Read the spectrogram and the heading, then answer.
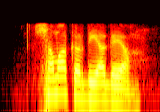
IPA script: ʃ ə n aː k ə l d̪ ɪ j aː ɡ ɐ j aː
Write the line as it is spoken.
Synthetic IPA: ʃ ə m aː k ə ɾ d̪ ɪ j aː ɡ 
